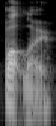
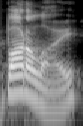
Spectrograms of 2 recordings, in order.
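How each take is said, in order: First: The syllables are run together quickly into two. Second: All three syllables are said clearly and fully. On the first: "we'll say bottle-o, like botlo" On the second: "So it's a bottle-o"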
